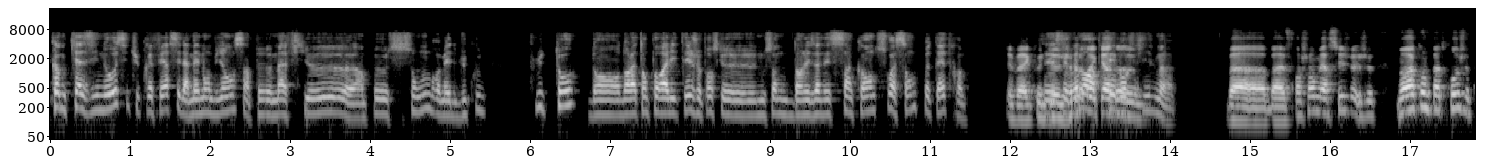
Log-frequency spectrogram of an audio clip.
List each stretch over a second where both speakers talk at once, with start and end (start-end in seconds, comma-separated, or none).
12.3-13.7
